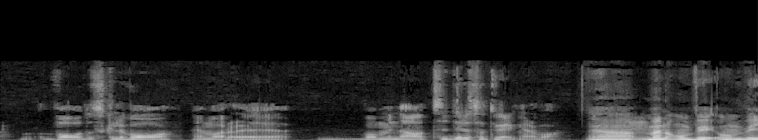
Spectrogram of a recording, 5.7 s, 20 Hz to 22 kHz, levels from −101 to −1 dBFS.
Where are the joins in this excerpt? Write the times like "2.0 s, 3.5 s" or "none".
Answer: 1.4 s, 4.3 s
